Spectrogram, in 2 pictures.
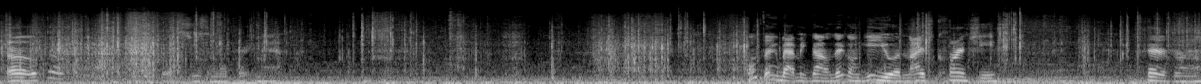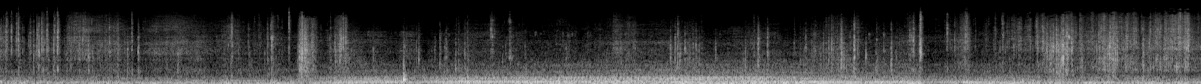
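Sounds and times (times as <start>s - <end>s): car cabin engine and road rumble: 0.0s - 24.0s
paper wrapper crinkling: 0.0s - 24.0s.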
